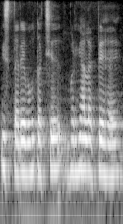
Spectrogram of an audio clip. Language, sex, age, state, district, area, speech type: Hindi, female, 60+, Uttar Pradesh, Chandauli, rural, spontaneous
